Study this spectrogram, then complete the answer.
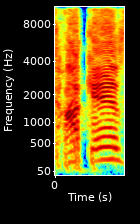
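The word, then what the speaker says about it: Jaquez: I've been saying her name wrong for the last two years, and I apologize for that. It's Hakez Ledger Walker along with Kiki Rice, Giana Neepkins,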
